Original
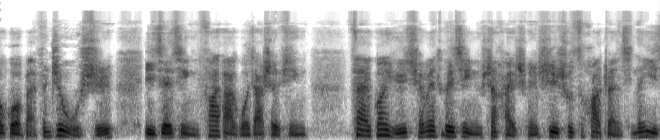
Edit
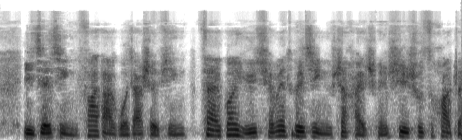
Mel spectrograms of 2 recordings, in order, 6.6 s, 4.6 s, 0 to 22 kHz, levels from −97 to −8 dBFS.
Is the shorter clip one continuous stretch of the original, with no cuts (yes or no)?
no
